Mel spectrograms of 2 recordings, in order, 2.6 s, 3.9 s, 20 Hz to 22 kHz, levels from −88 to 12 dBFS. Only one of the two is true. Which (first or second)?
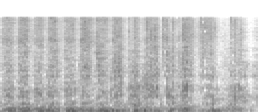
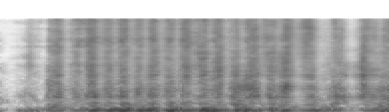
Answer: first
